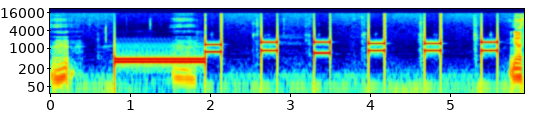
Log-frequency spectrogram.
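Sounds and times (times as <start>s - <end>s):
telephone dial tone: 0.8s - 2.2s
touch-tone beeps of a phone being dialed: 0.8s - 5.7s
speech: 5.8s - 5.9s.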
